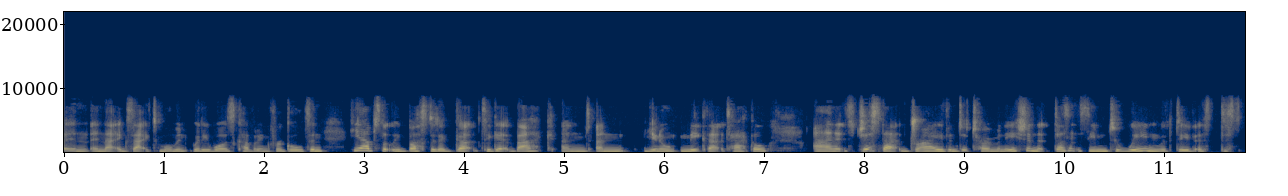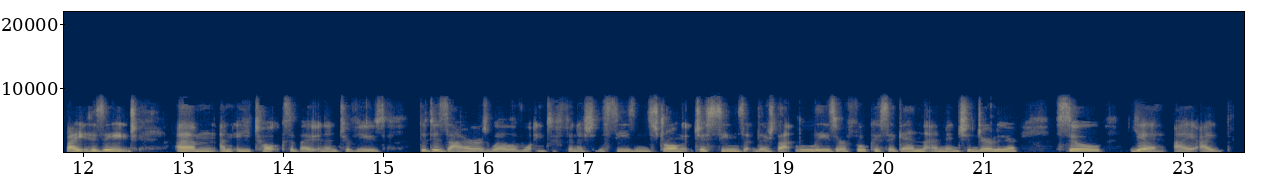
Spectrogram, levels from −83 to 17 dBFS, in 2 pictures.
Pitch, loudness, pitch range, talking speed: 200 Hz, -23 LUFS, 190-215 Hz, 200 wpm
